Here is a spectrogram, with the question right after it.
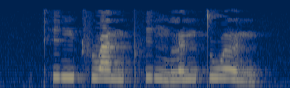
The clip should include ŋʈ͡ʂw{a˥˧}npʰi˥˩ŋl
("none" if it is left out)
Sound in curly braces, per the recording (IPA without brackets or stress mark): a˥˧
